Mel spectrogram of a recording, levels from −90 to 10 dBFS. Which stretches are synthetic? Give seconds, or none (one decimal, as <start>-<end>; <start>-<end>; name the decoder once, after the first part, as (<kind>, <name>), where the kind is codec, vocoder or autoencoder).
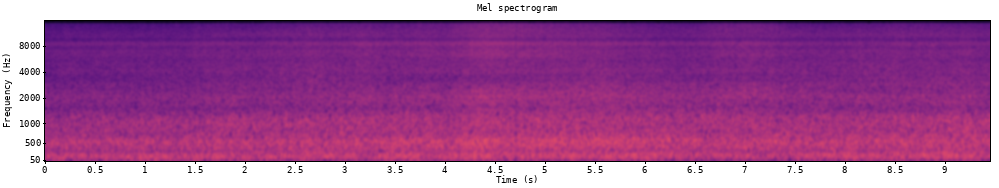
0.0-1.8 (autoencoder, DAC-VAE); 9.0-9.5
